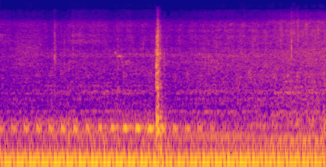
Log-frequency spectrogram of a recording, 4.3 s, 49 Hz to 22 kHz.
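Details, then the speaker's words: 2009 Dodge Ram 1500 Hemi V8, first start after engine rebuild: low steady rumble at about 700 rpm idle, no knocks or ticks, warming up; exhaust smoke from WD-40 burning off; normal idle. "looks like we're running about 700 rpms which is perfectly normal so we're going to let this run for a little bit while longer and kind of get up to temperature and then we'll go from there"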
